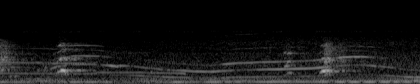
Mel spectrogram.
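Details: Shop cat Sammy faces down a stray cat to defend his territory. Drawn-out moaning yowls dip and rise in slow waves, with two brief sharp accents, over a constant low background hum.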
